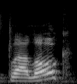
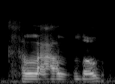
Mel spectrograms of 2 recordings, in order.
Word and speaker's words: Tlalok: to bring in onto the live desk is Clal Rodriguez. I think I've butchered your first name.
